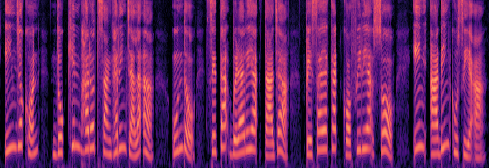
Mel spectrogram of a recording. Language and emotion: Santali, happy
